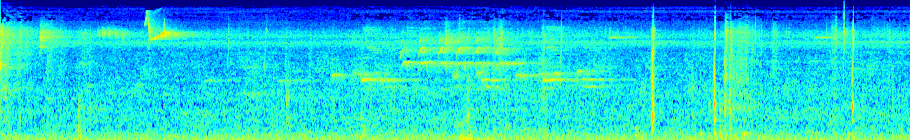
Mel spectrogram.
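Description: Forest ambience with a bird singing a run of quick repeated chirps in the middle, followed by a few sharp clicks.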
